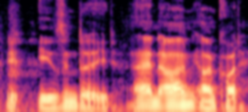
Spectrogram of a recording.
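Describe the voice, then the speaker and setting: A man co-hosting a podcast in casual chat, halting with restarts and chuckles. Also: sits low, steady tone, darkish tone. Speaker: podcast co-host.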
